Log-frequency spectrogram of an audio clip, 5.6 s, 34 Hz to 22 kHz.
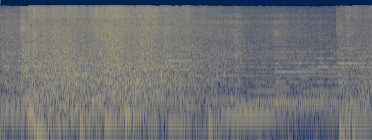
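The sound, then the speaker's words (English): Ocean surf roars steadily and loudly, a dense wash of waves crashing against rocks at the foot of a 100-meter drop on an eastern coastline, with gusty wind noise buffeting the microphone; no voices, just the continuous churn of waves. “As well as a 100-meter drop to the waves and rocks below.”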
